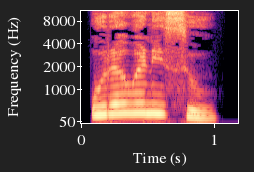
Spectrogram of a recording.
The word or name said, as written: ಉರವಣಿಸು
